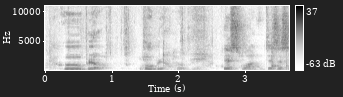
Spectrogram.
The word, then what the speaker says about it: Hublot: Is Hublot the official Swiss pronunciation? Hublot. Hublot. Hublot. So I'll just pull them all out so you can have a look. How do you say it properly then, Harry? I would go with Hublot.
